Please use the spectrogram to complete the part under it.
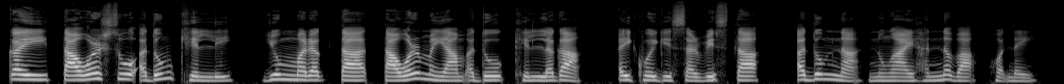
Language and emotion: Manipuri, neutral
